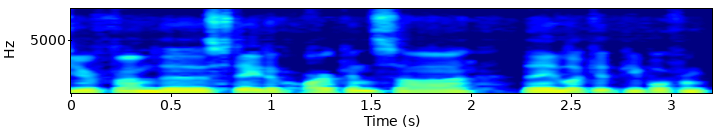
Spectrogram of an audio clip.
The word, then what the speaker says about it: Arkansas: you are from Kansas you'll refer to the AR Kansas River Basin if you're from the state of Arkansas they look at people from Kansas and go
